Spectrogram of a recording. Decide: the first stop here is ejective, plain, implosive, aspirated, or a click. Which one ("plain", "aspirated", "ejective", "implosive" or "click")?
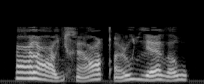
ejective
